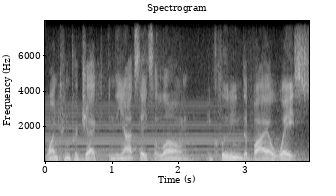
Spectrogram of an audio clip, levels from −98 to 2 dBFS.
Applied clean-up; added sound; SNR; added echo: none; Wind instrument, woodwind instrument; 16 dB; none.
